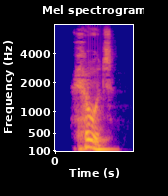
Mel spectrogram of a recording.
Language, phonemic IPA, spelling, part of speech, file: Moroccan Arabic, /ħuːt/, حوت, noun, LL-Q56426 (ary)-حوت.wav
- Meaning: fish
